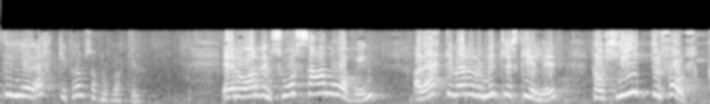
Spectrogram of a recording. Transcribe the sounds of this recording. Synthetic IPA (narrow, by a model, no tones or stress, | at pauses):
cɪljɛɣɛhcɪfɾamsawknaplɔːhcɪn | ɛɾʏɔɾðɪnsvɔsaːmaɔːvɪn | aðɛhcɪvɛrːaɾawmɪt̪lɪscɪːlɪðθawl̥iːt̪ʏɾ̥fowl̥k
